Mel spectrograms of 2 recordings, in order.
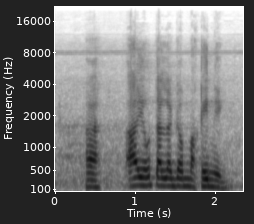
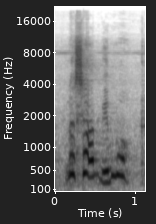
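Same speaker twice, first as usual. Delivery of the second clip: much higher, playful falsetto; squeaky mock voice; 13 semitones higher than usual. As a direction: tease the crowd in a silly high voice. Playful mock reply in sermon.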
